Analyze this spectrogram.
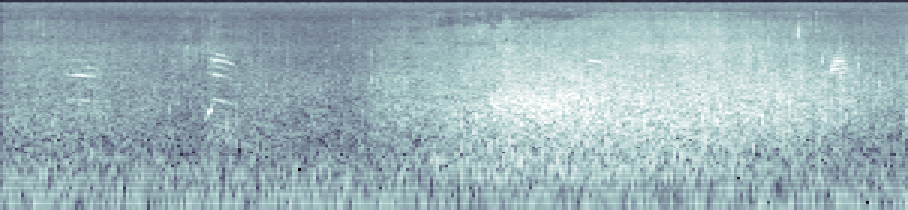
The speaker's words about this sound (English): Hear the gentle rush of waves on the shore.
